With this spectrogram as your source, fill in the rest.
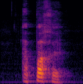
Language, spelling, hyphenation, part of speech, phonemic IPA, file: Dutch, apache, apa‧che, noun, /ˌaːˈpɑ.tʃə/, Nl-apache.ogg
- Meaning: member of the (Parisian) underworld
